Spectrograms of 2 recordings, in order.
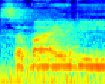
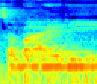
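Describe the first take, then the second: No difference in how they are said.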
